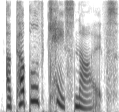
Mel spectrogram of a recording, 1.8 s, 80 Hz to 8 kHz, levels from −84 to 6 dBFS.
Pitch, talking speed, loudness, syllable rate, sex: 260 Hz, 170 wpm, -18 LUFS, 4.4 syllables/s, female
